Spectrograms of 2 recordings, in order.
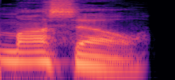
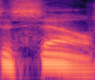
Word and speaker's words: Asel: It's not Marcel, it's Asel, she insists.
